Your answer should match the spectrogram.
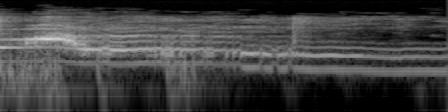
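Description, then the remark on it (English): A cat, back arched and every hair on end, yowls while walking stiff-legged in a half circle around a bushmaster snake: a loud, long, wavering, drawn-out cry that slides slowly downward in pitch, with brief breathy hissing bursts near the start, with no talking. “Back was arched and every hair stood on end. It moved, stiff-legged now, walking in a half circle around the snake.”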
